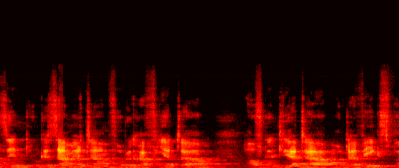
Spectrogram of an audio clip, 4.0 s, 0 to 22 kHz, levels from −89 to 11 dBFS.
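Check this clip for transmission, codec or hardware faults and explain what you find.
Checking the clip turns up no faults to explain.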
